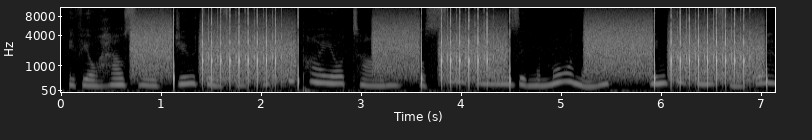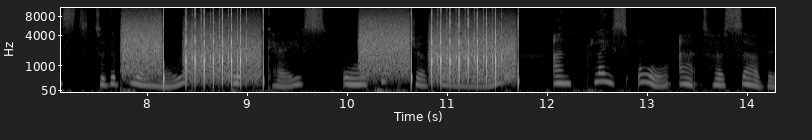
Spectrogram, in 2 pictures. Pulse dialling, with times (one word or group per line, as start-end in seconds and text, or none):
0.7-2.4 9
3.1-4.5 6
5.2-7.1 9
7.7-9.2 7
10.1-11.7 8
